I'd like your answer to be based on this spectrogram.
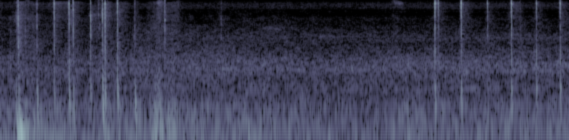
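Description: Long acrylic nails tap on a filled plastic foundation tube, making quick, light clicking taps with a soft low thump behind them. A cluster of taps comes in the first second and a half, then a quiet stretch, then more spaced taps near the end.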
